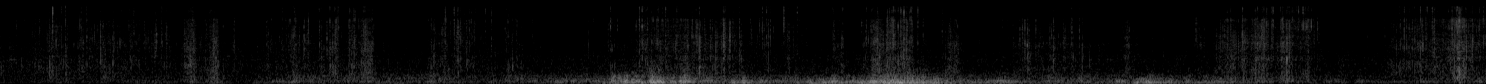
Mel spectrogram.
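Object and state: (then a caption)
Crinkled plastic bag. A thin, empty, hand-sized clear plastic bag is held in front of the face and crumpled and rubbed with the fingertips. It makes a steady stream of crinkling and crackling with bright, sharp snaps over a soft low rumble. The crinkling swells louder around the middle and then eases back to a quieter rustle.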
